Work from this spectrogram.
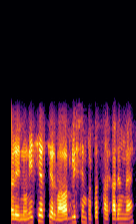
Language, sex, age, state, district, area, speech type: Bodo, male, 18-30, Assam, Kokrajhar, rural, conversation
